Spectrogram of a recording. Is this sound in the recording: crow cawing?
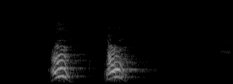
no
